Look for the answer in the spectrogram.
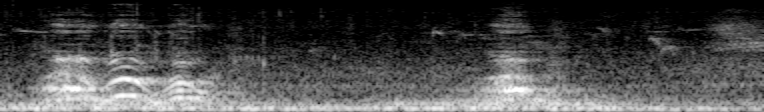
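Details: African black ducks kept at a waterfowl ranch in Holland: two short, nasal, quacking calls about a second and a half apart, over a low background rumble.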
